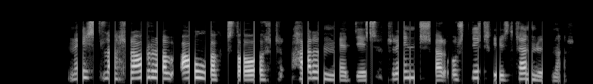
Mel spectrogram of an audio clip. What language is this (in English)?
Icelandic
